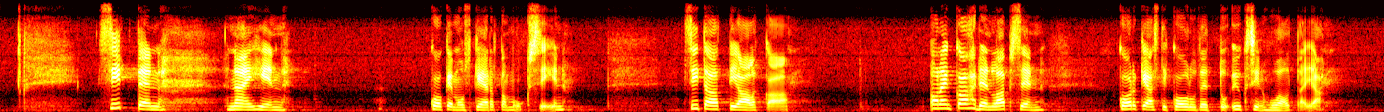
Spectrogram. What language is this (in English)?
Finnish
